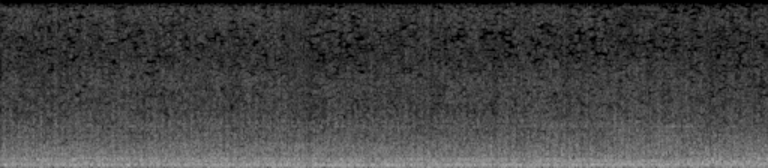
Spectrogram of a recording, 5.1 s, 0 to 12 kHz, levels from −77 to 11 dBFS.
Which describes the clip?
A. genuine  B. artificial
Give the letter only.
A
